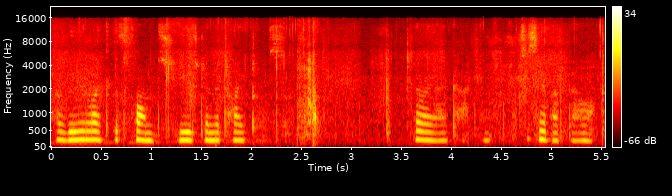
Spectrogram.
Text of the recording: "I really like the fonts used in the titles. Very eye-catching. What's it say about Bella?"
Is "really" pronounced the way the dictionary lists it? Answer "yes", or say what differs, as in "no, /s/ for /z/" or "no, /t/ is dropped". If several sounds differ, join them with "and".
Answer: yes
